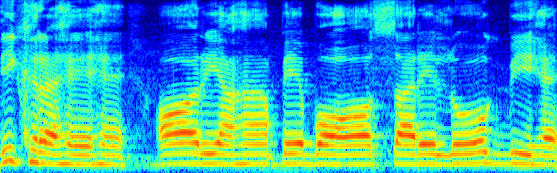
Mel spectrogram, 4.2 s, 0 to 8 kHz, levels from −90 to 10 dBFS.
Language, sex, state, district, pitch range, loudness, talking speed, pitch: Hindi, male, Haryana, Rohtak, 165-175 Hz, -13 LUFS, 160 wpm, 170 Hz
